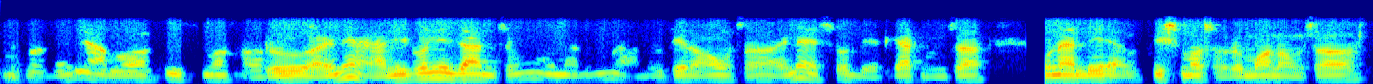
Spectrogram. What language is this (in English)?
Nepali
